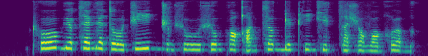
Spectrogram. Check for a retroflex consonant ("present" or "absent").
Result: present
